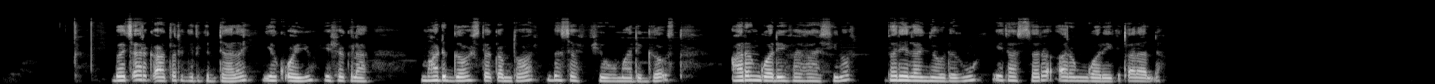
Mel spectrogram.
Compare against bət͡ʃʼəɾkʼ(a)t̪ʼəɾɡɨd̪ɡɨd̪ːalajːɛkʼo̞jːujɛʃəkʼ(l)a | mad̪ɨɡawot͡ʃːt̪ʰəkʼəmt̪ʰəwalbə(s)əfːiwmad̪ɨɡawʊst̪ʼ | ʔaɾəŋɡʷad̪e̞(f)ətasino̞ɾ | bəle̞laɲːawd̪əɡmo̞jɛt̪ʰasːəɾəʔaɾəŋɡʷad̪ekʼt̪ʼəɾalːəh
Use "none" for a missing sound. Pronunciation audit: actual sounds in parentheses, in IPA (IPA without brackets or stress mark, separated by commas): a, l, s, f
